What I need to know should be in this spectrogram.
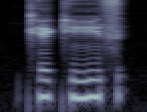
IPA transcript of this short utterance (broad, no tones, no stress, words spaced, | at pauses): kʰekʰĩs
